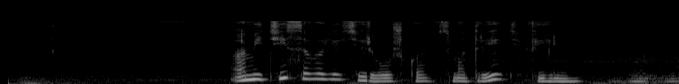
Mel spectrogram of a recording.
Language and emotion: Russian, sad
